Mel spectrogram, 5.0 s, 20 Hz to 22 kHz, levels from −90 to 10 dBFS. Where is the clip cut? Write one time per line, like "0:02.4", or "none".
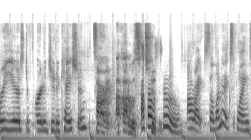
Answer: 0:01.8
0:03.6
